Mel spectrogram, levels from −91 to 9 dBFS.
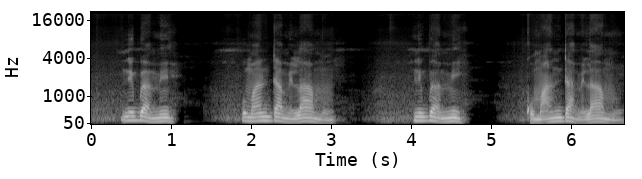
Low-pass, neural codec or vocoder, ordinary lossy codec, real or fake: none; autoencoder, 48 kHz, 128 numbers a frame, DAC-VAE, trained on Japanese speech; none; fake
